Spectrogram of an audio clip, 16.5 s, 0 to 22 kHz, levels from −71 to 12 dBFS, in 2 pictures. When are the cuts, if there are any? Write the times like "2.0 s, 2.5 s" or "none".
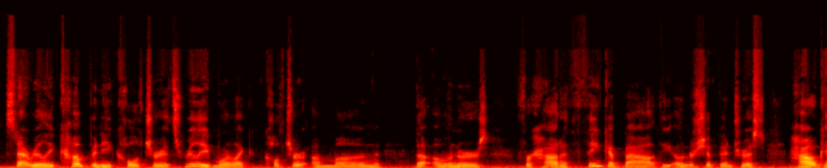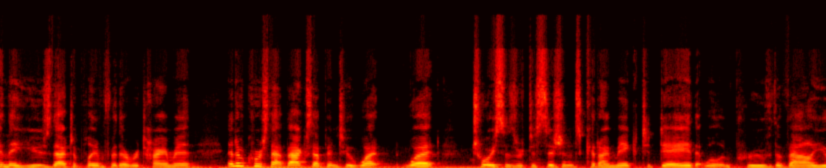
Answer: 7.9 s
